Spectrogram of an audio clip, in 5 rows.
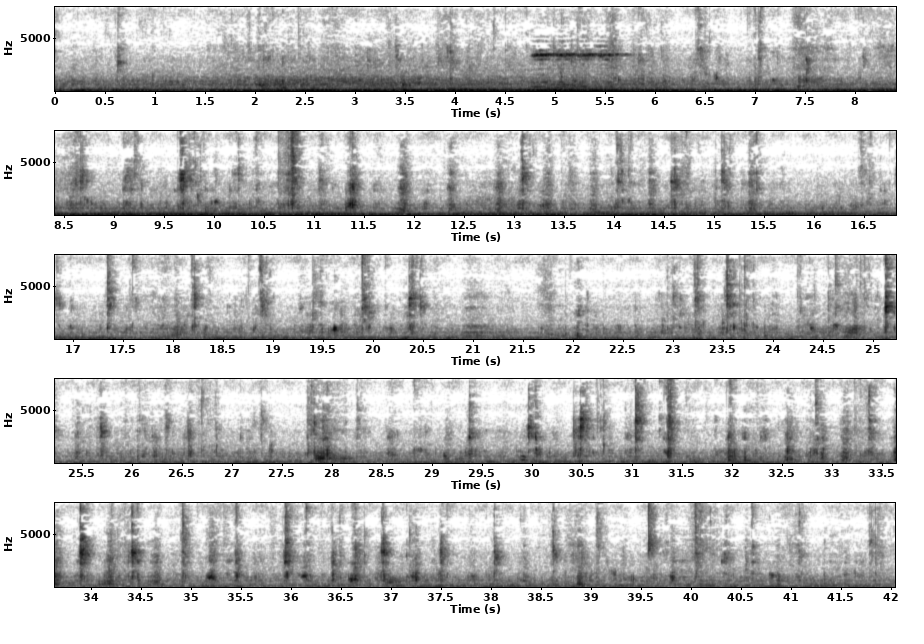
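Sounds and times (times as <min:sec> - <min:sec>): people chewing crunchy food: 0:00.0 - 0:42.0.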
